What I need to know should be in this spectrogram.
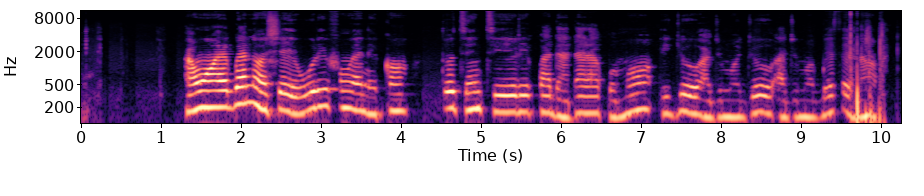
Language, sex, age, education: Yoruba, female, 30-45, tertiary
